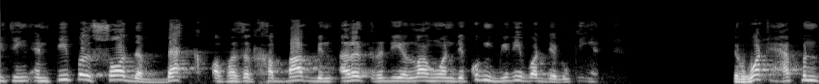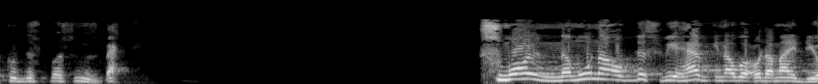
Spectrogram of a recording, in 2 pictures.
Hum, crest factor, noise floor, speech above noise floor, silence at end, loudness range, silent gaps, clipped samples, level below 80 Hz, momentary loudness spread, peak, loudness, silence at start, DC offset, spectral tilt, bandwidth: none; 14 dB; under -90 dBFS; over 77 dB; 0 s; 10 LU; 7.28-7.33 s, 10.63-10.79 s; under 0.1%; -50 dBFS; 8 LU; 0 dBFS; -14 LUFS; 0 s; under 0.1%; -5 dB/octave; 8.8 kHz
